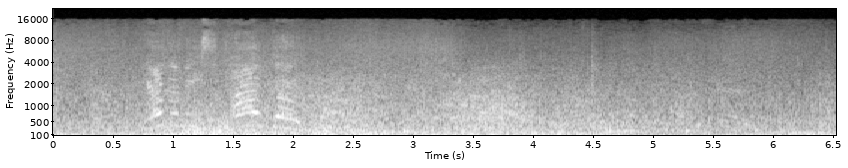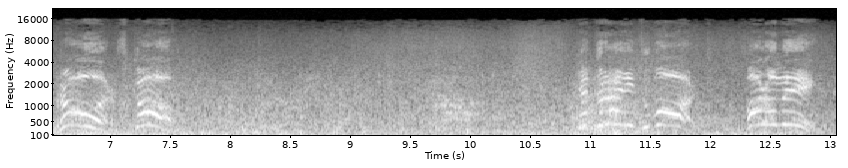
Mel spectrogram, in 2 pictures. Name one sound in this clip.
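Water rushes and splashes against a ship's hull.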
